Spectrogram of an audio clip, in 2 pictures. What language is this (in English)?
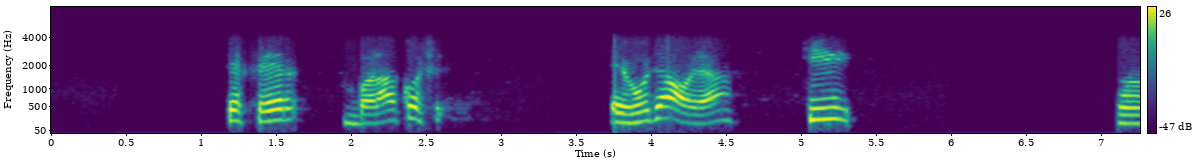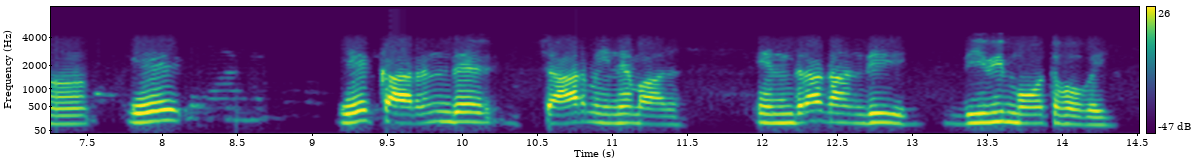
Punjabi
